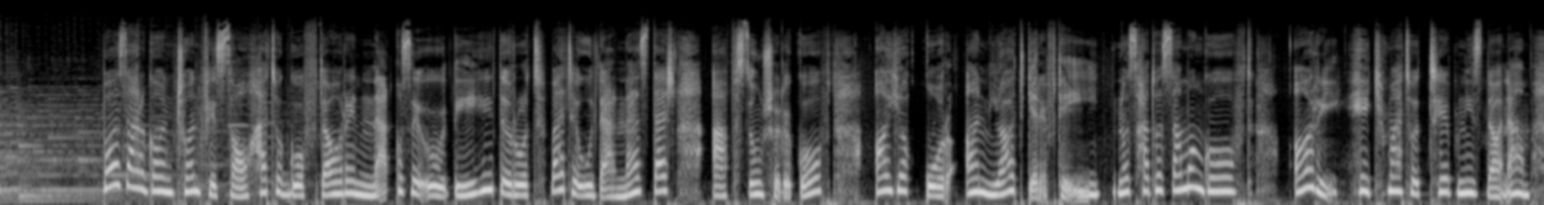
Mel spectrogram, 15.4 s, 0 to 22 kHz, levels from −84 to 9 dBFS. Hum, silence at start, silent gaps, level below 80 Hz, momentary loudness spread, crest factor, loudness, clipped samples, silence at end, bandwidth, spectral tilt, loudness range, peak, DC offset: none; 0 s; none; -38 dBFS; 8 LU; 12 dB; -13 LUFS; under 0.1%; 0 s; 14.5 kHz; -4.5 dB/octave; 2 LU; 0 dBFS; under 0.1%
